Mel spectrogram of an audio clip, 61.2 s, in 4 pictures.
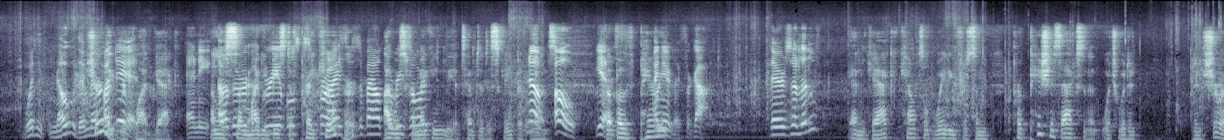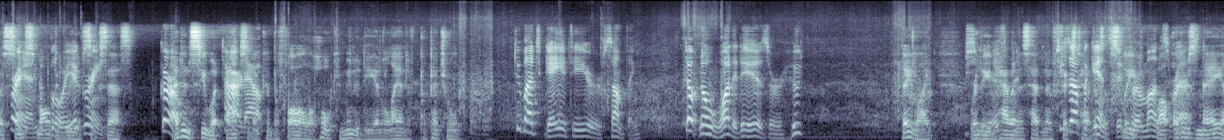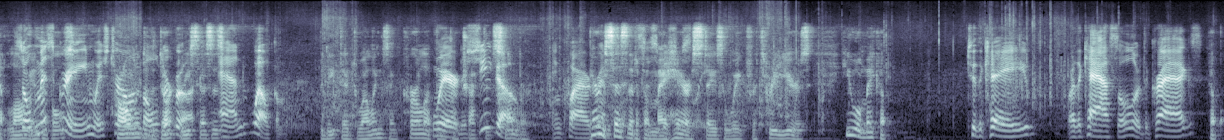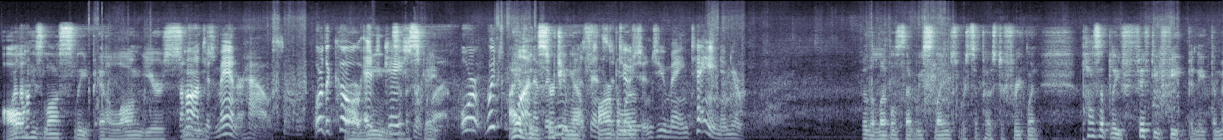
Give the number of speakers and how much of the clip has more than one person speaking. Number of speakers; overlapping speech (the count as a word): two, about 39%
